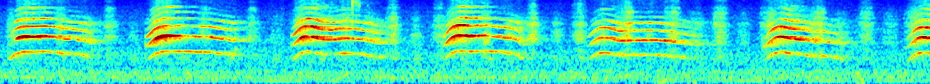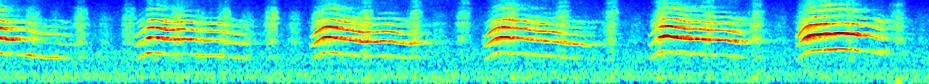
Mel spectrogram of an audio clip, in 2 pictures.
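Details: A newborn Pekingese puppy gives high, thin squeals, arching up and down, repeated steadily, while its mother is trying to deliver a second puppy.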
